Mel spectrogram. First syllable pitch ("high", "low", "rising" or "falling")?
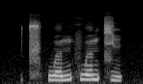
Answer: rising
